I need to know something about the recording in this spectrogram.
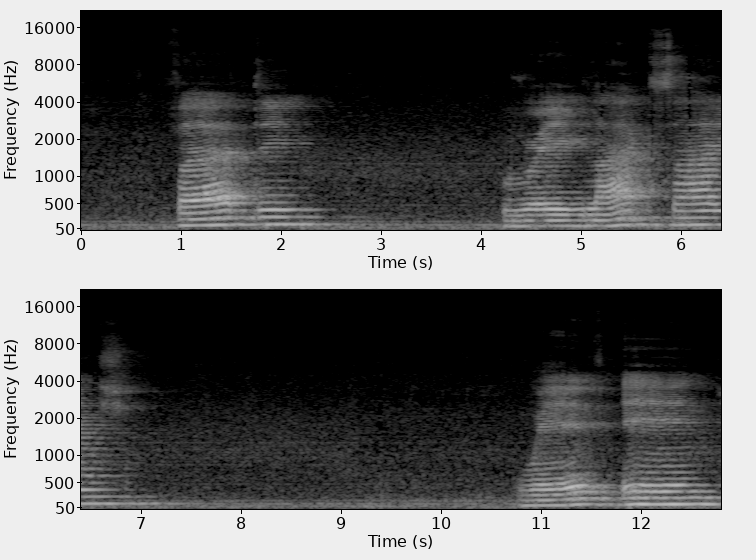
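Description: A man speaks calmly and slowly, close by, with long pauses.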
